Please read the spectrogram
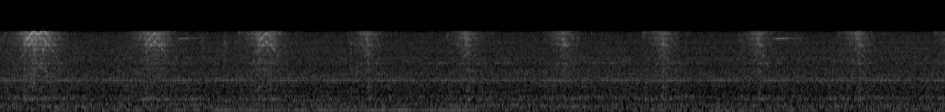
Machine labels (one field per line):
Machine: slide rail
